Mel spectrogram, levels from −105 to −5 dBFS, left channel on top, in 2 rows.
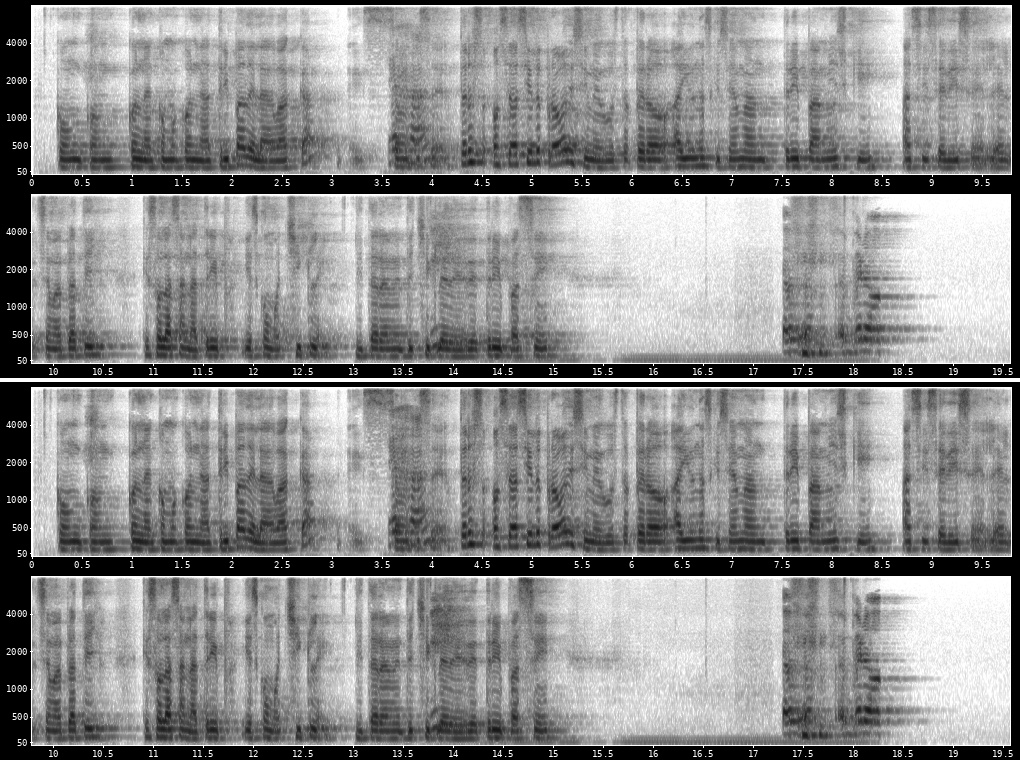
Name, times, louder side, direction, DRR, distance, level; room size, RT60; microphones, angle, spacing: voice 1, 0.2-2.8 3.2-8.4 8.7-10.5 10.9-12.7 13.0-15.0 17.5-17.7, right 2 dB, 45° right, 1.6 m, -24 dB
voice 2, 3.6-4.0 13.8-14.1 17.3-18.3, right 5 dB, 75° right, 1.1 m, -26 dB
27.5 x 17.5 x 7.7 m
head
